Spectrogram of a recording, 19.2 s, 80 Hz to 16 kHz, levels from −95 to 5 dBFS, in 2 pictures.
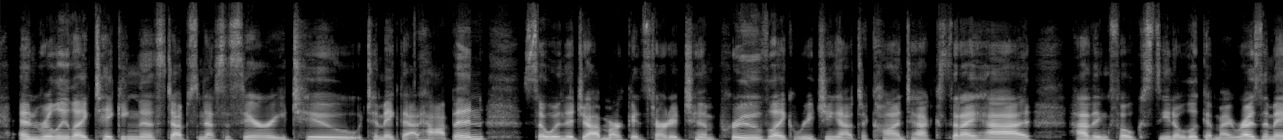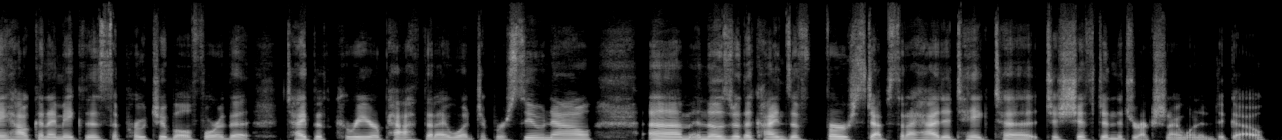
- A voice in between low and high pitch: Yes, medium, 155 Hz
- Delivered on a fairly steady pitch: Yes, narrow, 2.3 semitones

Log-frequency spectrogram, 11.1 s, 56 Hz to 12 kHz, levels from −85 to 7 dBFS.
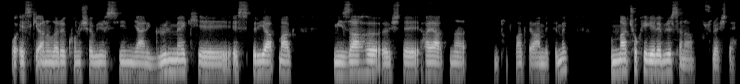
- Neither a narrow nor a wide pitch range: No, narrow, 2.0 semitones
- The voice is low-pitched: Yes, low, 115 Hz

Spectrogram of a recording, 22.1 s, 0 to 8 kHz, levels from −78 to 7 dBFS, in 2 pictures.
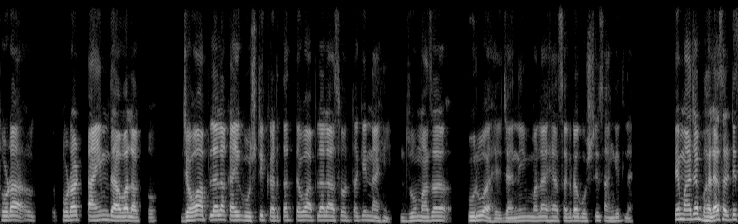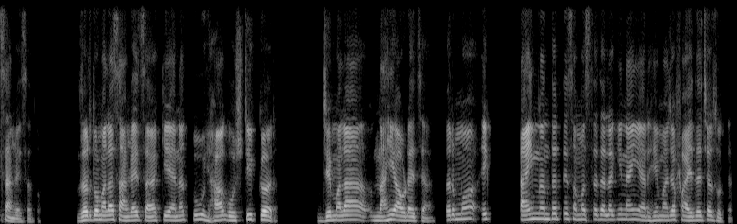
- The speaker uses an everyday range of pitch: Yes, average, 3.1 semitones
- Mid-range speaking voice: Yes, medium, 150 Hz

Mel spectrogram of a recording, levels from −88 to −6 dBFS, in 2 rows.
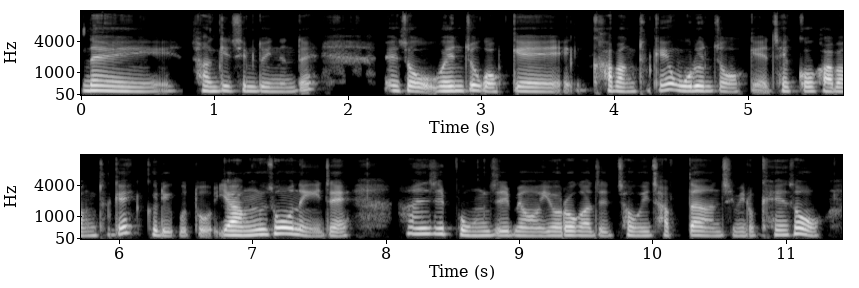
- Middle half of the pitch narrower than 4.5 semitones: Yes, average, 2.8 semitones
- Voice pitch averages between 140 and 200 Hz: Yes, high, 190 Hz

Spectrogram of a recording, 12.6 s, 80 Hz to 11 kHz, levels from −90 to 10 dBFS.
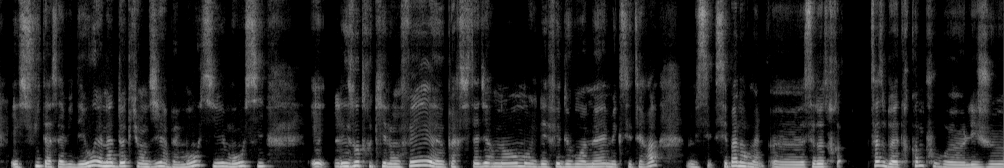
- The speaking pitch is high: Yes, high, 195 Hz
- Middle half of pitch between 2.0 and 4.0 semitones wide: No, average, 4.4 semitones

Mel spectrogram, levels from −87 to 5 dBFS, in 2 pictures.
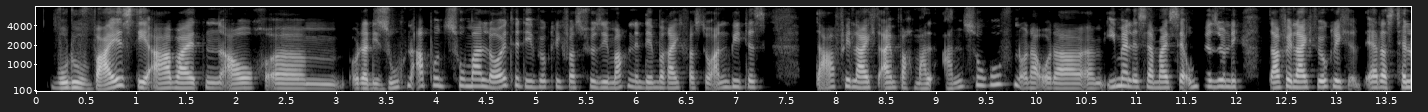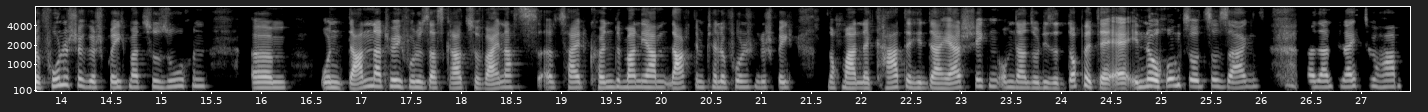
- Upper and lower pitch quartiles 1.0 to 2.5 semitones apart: No, average, 2.9 semitones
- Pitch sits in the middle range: No, high, 195 Hz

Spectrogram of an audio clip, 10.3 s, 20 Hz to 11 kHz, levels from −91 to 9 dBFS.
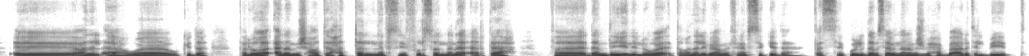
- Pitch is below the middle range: Yes, low, 130 Hz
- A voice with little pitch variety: No, average, 3.0 semitones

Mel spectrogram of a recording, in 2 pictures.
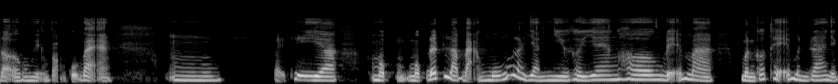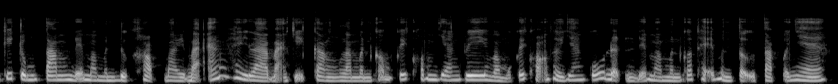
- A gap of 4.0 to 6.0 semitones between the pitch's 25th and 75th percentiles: No, average, 3.4 semitones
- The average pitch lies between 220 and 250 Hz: No, high, 200 Hz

